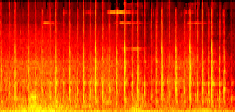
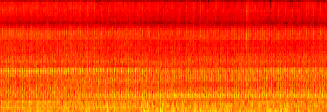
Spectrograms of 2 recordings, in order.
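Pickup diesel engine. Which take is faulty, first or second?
first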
